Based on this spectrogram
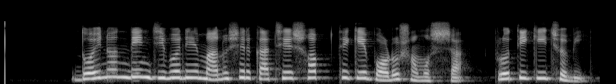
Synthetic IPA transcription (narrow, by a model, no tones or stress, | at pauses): d̪ojnond̪ind͡ʑibonemanuʃeɾkat͡ɕʰeʃɔb̚t̪ʰekebɔɽoʃɔmoʃːa̰ | pɾot̪ikit͡ɕʰobi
